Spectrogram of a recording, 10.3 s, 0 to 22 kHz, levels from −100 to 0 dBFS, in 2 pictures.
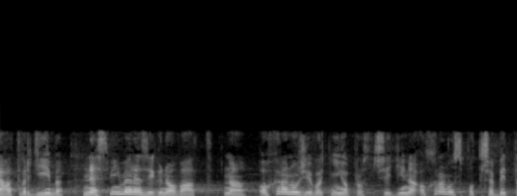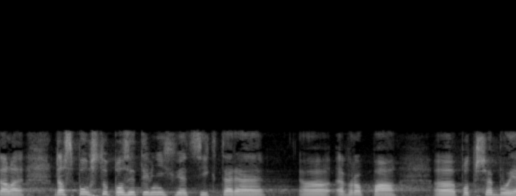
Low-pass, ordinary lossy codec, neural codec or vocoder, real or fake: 7.2 kHz; MP3, 48 kbps; none; real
